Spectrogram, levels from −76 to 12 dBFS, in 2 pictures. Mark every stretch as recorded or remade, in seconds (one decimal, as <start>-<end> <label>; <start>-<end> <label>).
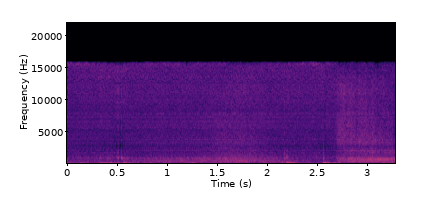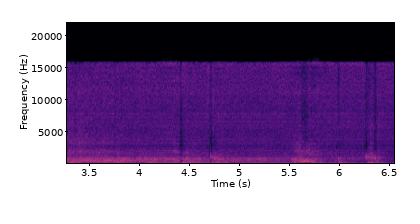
0.0-6.6 remade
